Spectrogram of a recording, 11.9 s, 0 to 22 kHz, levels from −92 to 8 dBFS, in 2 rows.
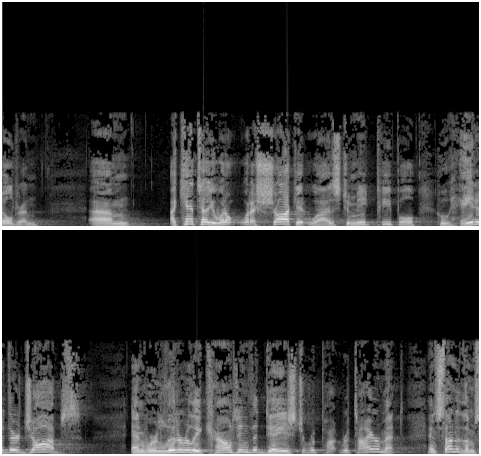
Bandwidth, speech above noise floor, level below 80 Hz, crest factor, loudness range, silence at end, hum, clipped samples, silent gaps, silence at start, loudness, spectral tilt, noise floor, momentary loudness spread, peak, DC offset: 11.5 kHz; 39 dB; -60 dBFS; 16 dB; 3 LU; 0 s; none; under 0.1%; none; 0 s; -16 LUFS; -3.5 dB/octave; -54 dBFS; 14 LU; 0 dBFS; under 0.1%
